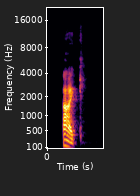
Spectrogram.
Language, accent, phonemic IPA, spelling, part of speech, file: French, France, /a.ʁɛk/, arec, noun, LL-Q150 (fra)-arec.wav
- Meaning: 1. areca 2. areca nut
